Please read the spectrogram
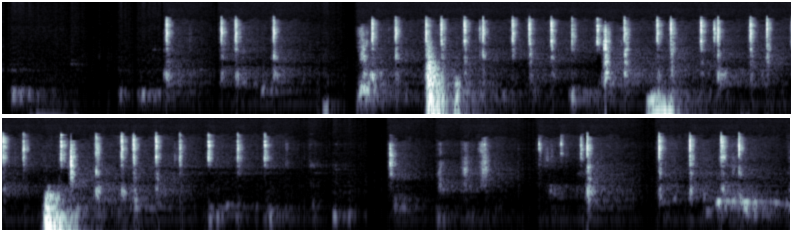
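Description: Rapid, irregular clicking of a computer mouse and keyboard, with a few dull thumps about three, five and six seconds in. The clicking thins out after about eight seconds.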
